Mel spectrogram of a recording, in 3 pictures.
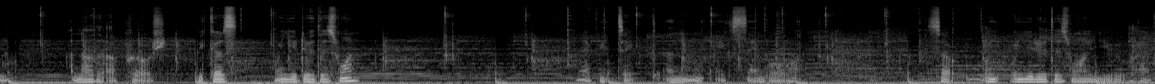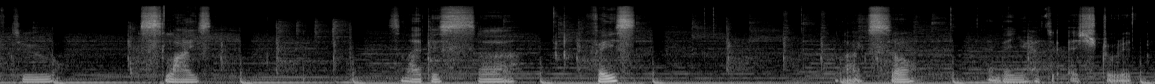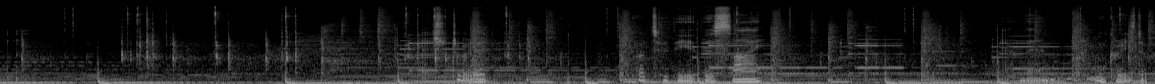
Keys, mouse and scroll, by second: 0.1 scroll up 3, 0.7 shift+middle click, 2.3 click, 2.9 shift+middle click, 3.6 middle click, 4.5 KP_7, 5.5 shift+middle click, 6.0 click, 6.4 z, 7.0 z, 7.6 click, 7.9 Tab, 8.3 z, 8.6 scroll up 3, 9.0 shift+middle click, 9.6 click, 12.4 scroll down 3, 13.8 middle click, 17.1 KP_7, 18.6 click, 19.6 click, 22.9 e, 24.5 ctrl+z, 25.3 g, 27.2 e, 28.2 g, 30.0 Tab, 30.5 Tab, 30.9 click, 31.3 middle click, 32.2 click, 33.4 click, 34.3 z.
